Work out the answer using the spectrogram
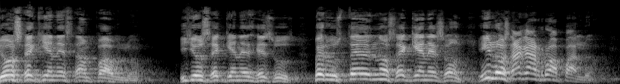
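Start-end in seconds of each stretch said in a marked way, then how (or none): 0.0-4.7 roaring, demonic, possessed man's voice. Retelling how men confronted a possessed man, voicing him in a roaring demon voice. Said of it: "les dice con voz de rugido".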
